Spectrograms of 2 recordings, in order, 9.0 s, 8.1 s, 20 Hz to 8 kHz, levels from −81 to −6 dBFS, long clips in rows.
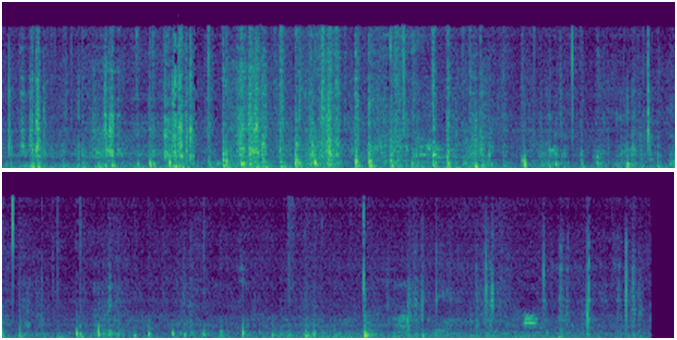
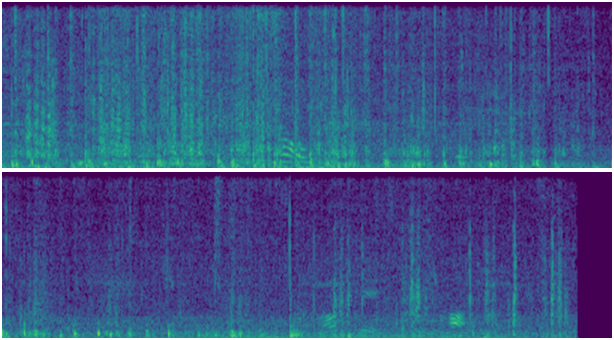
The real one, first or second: second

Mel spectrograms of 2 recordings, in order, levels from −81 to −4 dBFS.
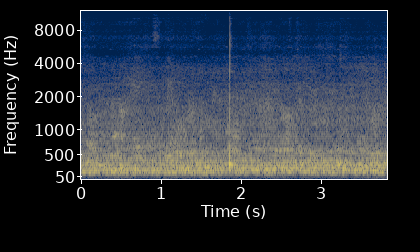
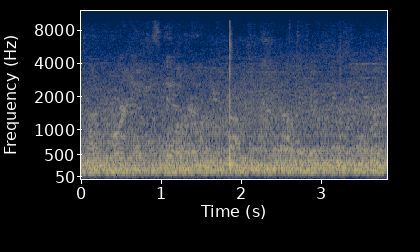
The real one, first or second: second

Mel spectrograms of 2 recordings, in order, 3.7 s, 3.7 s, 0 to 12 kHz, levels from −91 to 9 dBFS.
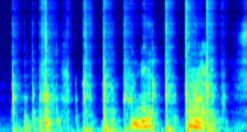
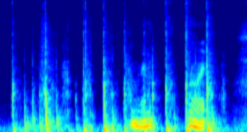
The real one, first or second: second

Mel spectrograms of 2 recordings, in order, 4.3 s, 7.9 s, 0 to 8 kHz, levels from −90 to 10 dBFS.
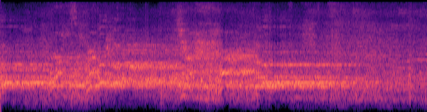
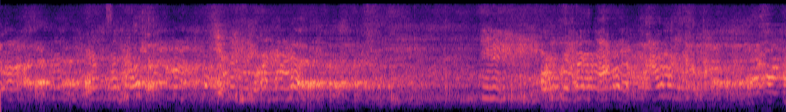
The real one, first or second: first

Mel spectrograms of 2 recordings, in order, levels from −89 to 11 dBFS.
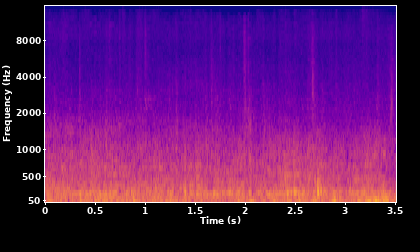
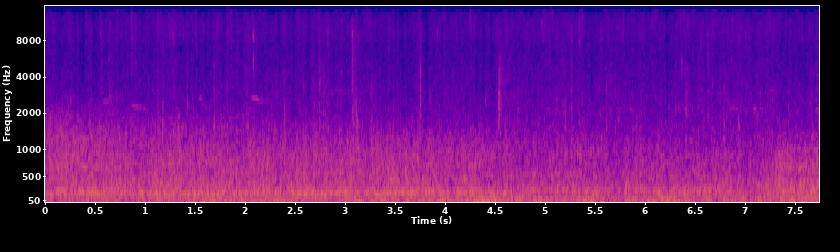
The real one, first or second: second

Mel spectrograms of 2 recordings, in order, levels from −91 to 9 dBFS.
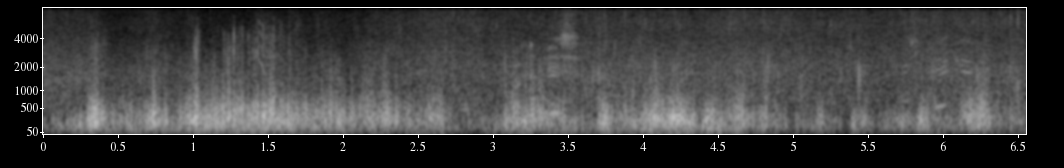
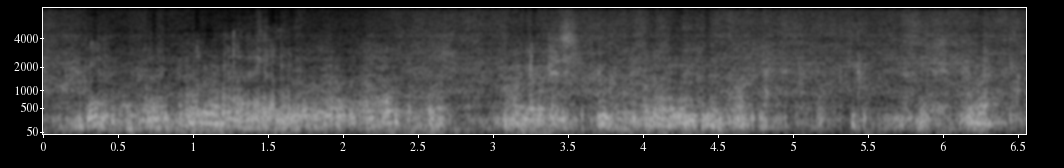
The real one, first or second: first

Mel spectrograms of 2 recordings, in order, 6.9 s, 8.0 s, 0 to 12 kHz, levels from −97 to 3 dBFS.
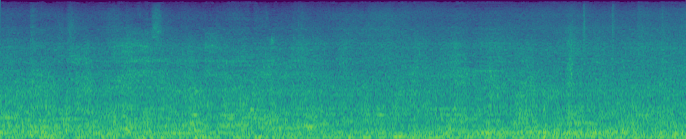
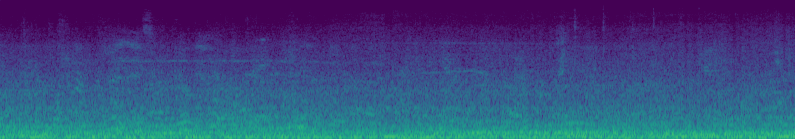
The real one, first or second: second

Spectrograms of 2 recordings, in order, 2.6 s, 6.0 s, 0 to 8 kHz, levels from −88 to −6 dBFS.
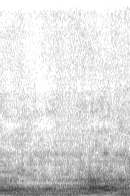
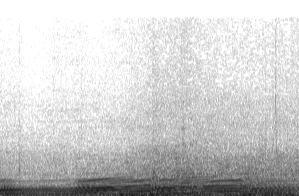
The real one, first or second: second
